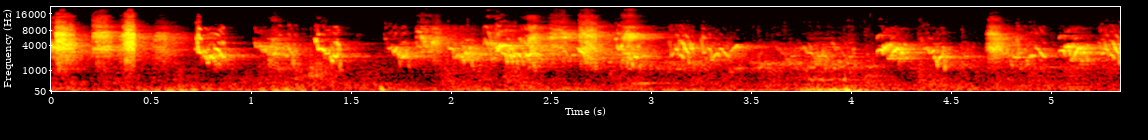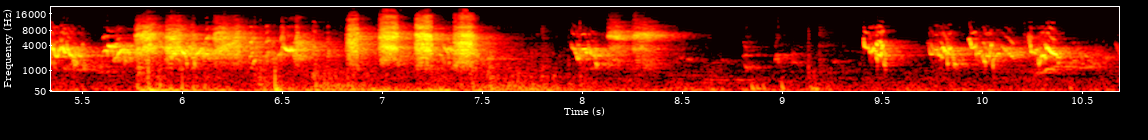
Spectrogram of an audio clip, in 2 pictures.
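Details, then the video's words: Nearly continuous chattering of Australian budgies: dense scratchy warbles and clicks overlapping, fading briefly near the end before resuming in short high bursts. "Beautiful Australian birds chirping sounds Beautiful Australian Budgies birds talking"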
